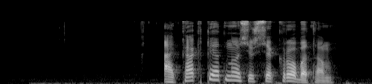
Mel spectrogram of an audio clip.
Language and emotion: Russian, neutral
